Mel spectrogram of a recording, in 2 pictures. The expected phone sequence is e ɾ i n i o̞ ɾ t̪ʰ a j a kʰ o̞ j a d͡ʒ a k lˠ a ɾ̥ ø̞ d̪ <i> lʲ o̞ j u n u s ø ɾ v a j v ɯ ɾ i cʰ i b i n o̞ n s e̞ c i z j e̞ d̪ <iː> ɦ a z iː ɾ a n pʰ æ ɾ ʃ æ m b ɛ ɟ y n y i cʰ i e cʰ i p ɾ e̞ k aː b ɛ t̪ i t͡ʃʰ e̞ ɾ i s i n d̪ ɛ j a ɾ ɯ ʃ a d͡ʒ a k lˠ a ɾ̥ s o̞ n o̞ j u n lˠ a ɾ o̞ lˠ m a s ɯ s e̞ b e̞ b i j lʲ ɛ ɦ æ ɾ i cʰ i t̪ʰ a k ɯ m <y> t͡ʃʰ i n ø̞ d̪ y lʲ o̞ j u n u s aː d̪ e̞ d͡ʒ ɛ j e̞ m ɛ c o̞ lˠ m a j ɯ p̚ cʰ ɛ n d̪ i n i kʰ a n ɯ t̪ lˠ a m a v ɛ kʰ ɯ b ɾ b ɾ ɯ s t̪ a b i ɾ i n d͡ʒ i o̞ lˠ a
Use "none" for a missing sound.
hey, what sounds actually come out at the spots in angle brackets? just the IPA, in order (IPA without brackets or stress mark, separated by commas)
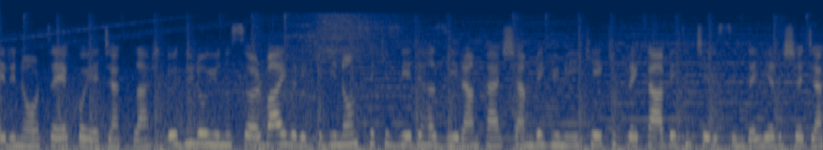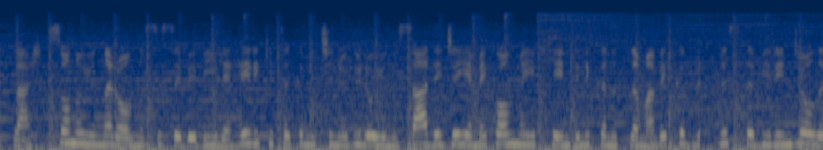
y, i, i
